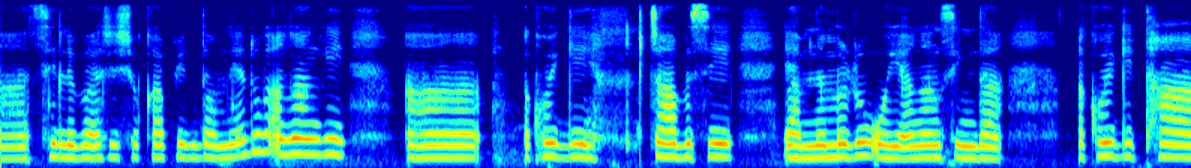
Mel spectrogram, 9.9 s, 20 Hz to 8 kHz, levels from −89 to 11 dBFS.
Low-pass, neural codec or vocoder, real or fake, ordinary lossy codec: 7.2 kHz; none; real; none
